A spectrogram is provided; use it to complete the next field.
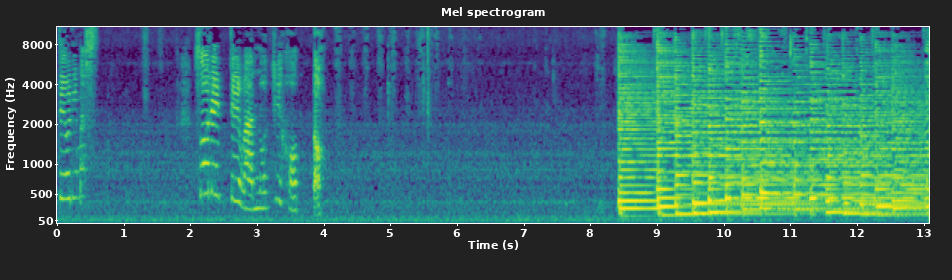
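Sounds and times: upright piano playing: 0:08.4 - 0:13.0.

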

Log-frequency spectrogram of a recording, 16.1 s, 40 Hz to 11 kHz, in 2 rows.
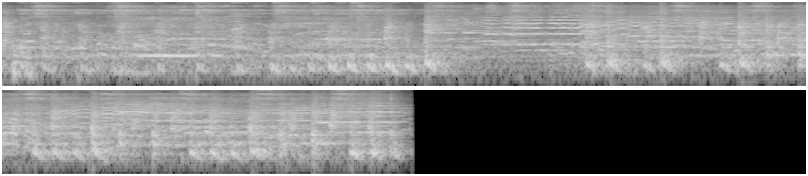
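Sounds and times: steady drum beats: 0:00.0 - 0:12.2
reed pipes playing melody: 0:01.1 - 0:12.2.

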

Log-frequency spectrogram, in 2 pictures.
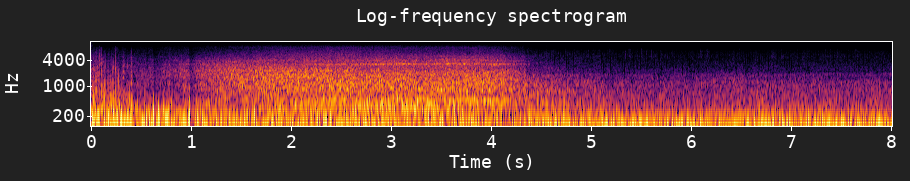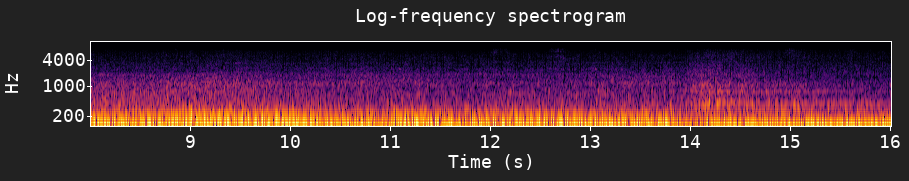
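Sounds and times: car engine hum inside car: 0:00.0 - 0:16.0
road and tyre noise: 0:00.0 - 0:16.0.

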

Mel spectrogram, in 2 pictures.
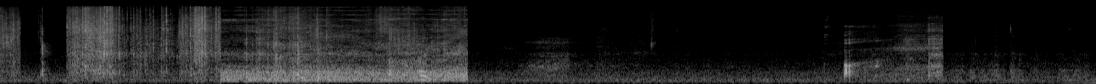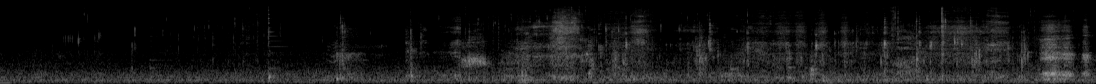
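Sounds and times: wet chewing sounds: 0:11.6 - 0:21.4.

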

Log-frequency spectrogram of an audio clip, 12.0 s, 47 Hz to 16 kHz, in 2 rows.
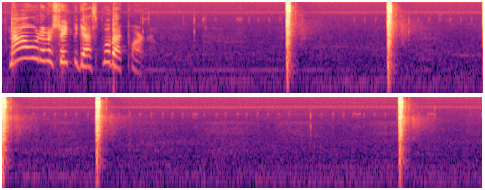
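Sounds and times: airsoft gun shots: 0:03.6 - 0:03.9, 0:04.8 - 0:05.2, 0:06.0 - 0:06.4, 0:07.2 - 0:07.6, 0:11.0 - 0:11.4.

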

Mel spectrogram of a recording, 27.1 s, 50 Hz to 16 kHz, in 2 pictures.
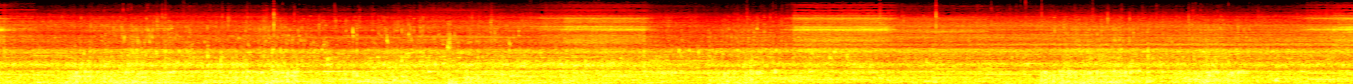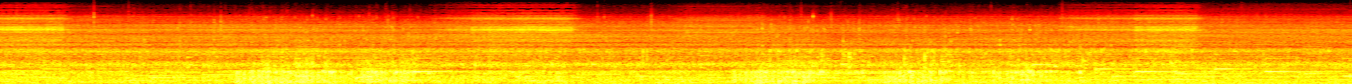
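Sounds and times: scuba regulator breathing hiss: 0:00.0 - 0:00.4, 0:05.3 - 0:06.8, 0:07.8 - 0:09.9, 0:13.0 - 0:15.0, 0:18.0 - 0:19.7, 0:20.3 - 0:21.5, 0:24.1 - 0:27.0
exhaled bubbles underwater: 0:00.0 - 0:08.5, 0:09.3 - 0:13.2, 0:14.5 - 0:18.2, 0:19.9 - 0:26.1.

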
